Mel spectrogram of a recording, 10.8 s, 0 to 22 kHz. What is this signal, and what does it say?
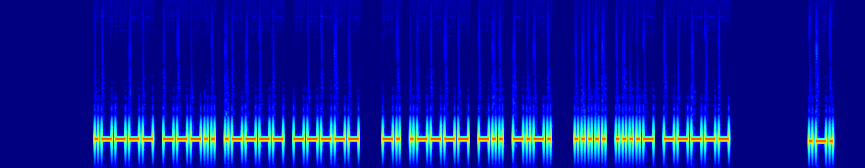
Morse code, heard as a keyed tone, about 28 wpm, 700 Hz. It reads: 1810 N1DC 540 R
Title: Worked All Europe DX Contest - QTC Exchange - 28wpm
